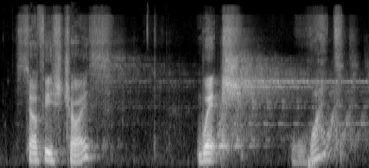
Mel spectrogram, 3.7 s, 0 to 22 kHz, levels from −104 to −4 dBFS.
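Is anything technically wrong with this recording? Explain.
Yes. Feedback echo between two devices runs from 1.03 s to the end: another device in the room replays this speech, the microphone recaptures it, and no echo canceller removes it. Each word returns roughly every 150 ms, peaking about 13 dB below the speech.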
